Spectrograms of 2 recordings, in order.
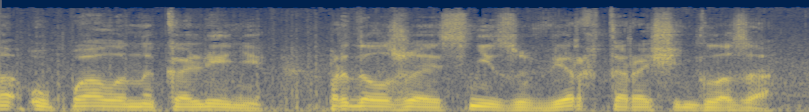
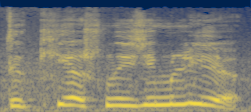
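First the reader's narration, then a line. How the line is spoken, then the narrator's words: Sobbing. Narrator (Russian): всхлипнула она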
